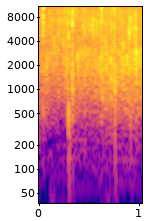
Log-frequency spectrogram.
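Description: Studio audience applause on a Spanish TV show welcoming a team member: a short burst of continuous clapping from a crowd, fairly even and moderately loud, with a few faint voices mixed in.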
